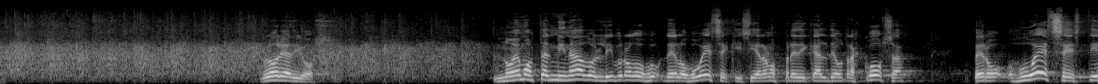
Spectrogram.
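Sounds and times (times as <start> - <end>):
audience applause: 0.0 - 5.0
speech: 2.6 - 3.5, 4.9 - 10.9.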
